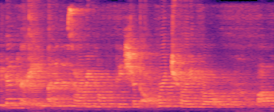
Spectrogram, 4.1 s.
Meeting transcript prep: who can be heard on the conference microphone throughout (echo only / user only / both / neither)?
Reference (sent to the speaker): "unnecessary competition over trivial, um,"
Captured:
echo only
